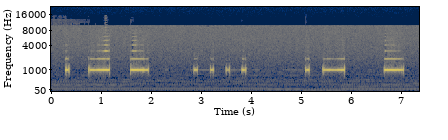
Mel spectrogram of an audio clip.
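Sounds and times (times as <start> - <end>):
low hum: 0.0 - 7.3
Morse code tone keying on and off: 0.3 - 2.0, 5.1 - 5.9, 6.7 - 7.1.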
